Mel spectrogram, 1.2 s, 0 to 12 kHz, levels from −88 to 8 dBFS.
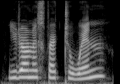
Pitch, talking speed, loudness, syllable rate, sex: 260 Hz, 250 wpm, -18 LUFS, 6.5 syllables/s, female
